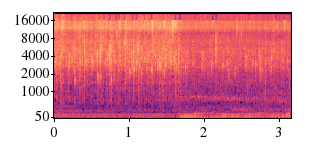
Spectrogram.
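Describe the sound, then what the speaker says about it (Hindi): Chopped onions fry in oil in a pan for a keema dish, a steady close sizzle with crackling bubbles that thickens into a deeper, fuller hiss partway through as they are stirred. "फिर इसे अच्छे से फ्राई कर लेंगे।"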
